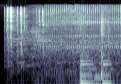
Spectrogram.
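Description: Film projector running, a rapid mechanical clatter over hiss, with music coming in about one and a half seconds in.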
